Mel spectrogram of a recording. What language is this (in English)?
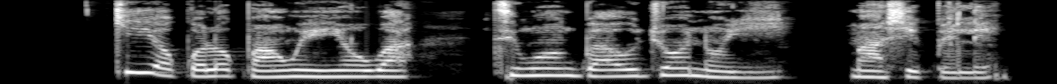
Yoruba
